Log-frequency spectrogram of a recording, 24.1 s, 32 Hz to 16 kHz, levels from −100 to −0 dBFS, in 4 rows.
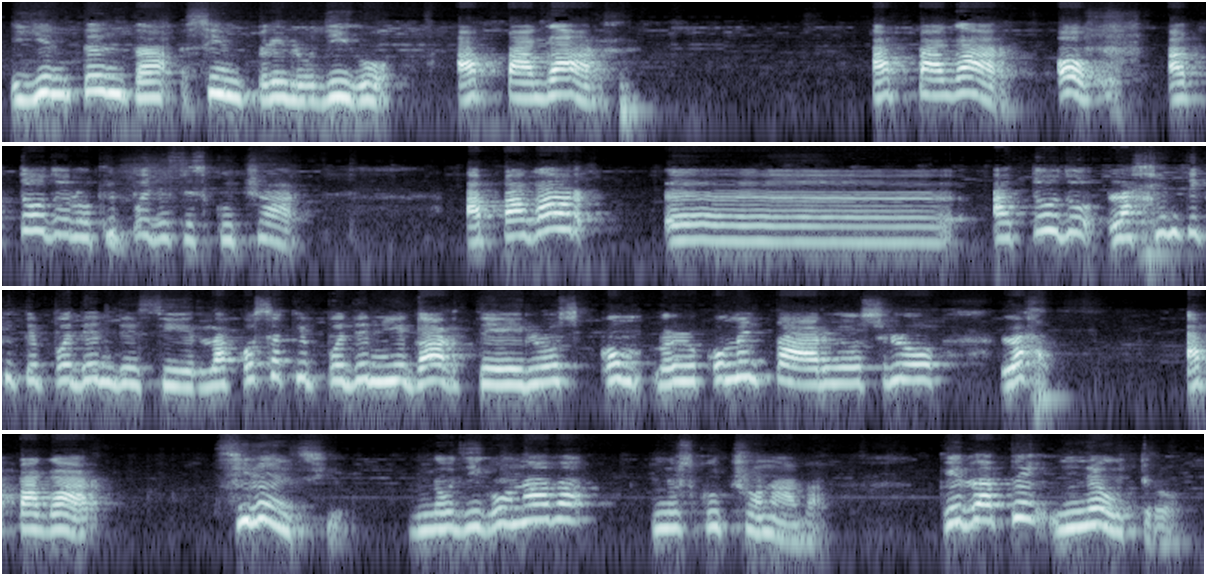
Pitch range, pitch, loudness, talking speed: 235-295 Hz, 265 Hz, -17 LUFS, 110 wpm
